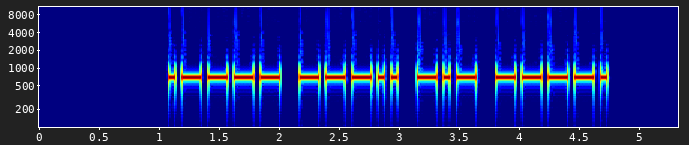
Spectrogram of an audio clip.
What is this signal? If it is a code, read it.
Morse code, heard as a keyed tone, about 23 wpm, 700 Hz. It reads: 18K9
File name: practice / 22wpm / Four Letter-Number Combinations - 22wpm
